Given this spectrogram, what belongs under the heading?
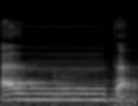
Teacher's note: ada dengung di hidung, ada juga dia dengung di ujung lidah · Anta ada dengung di hidung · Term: ikhfa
